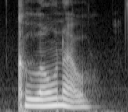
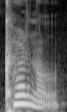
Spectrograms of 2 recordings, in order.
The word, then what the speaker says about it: colonel: Diz aqui, quando olhas para esta palavra, pensas provavelmente na pronúncia clonal. E quem te pode culpar? Contudo, não é assim tão simples, pois pronuncia-se Colonel.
